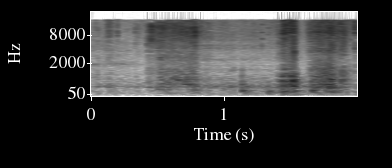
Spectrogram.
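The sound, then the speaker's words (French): A knife saws through a pineapple with its peel still on, cutting thick slices on a cutting board; a few rasping, scraping strokes rise and fall, with no talking. “Alors l'ananas, moi j'aime bien le découper comme ça, une grosse tranche. Regardez comme il est beau cet ananas. Alors ananas, pareil, s'il est bio, vous gardez la peau. Et là, vous faites hop, des grandes tranches.”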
